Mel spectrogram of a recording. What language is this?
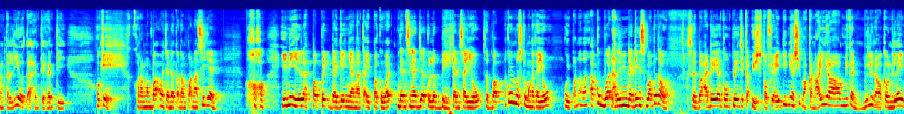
Malay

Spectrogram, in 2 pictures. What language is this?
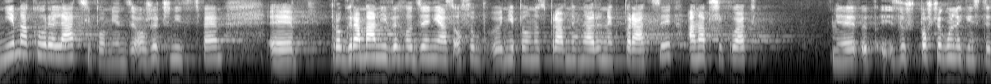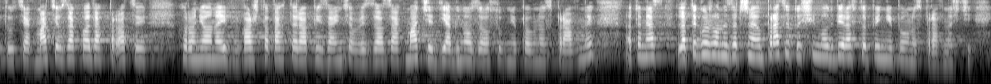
Polish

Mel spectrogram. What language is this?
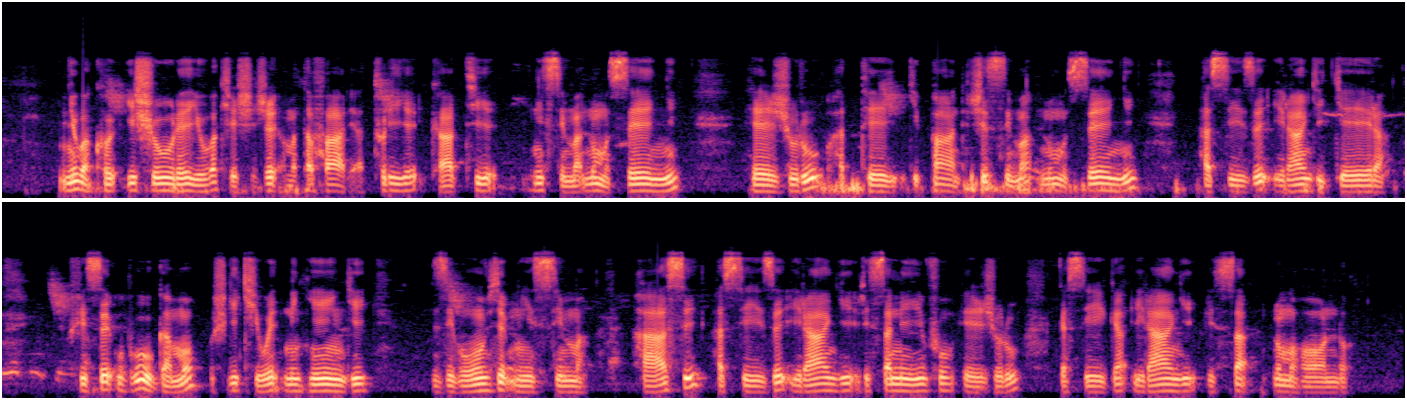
Rundi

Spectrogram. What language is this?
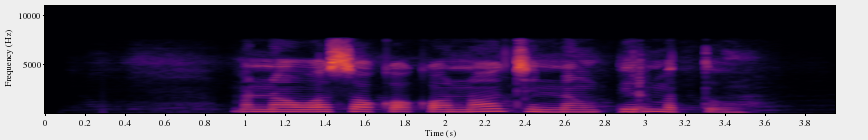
Javanese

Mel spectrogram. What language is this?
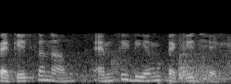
Hindi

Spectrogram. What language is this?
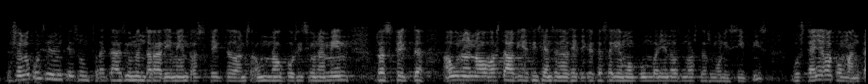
Catalan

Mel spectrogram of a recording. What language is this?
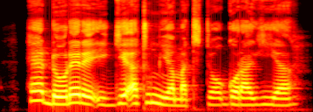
Kikuyu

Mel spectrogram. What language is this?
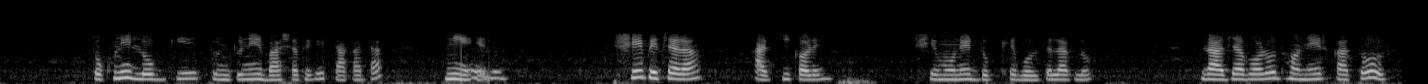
Bangla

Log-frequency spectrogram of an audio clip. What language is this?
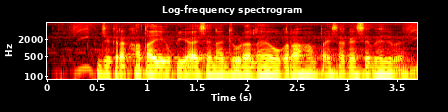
Magahi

